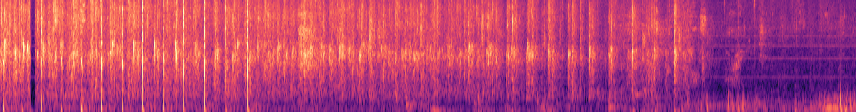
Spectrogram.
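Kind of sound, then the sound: crowd, audience standing and applauding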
